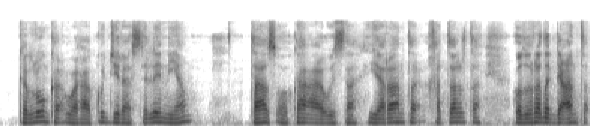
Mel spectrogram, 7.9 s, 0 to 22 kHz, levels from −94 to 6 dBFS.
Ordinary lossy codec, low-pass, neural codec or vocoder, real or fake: none; 10.8 kHz; codec, 24 kHz, 3 kbps, HILCodec; fake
